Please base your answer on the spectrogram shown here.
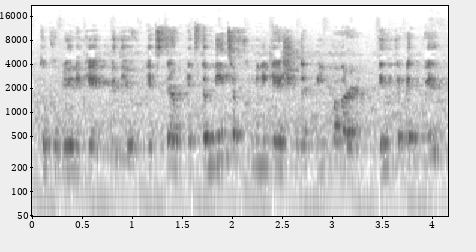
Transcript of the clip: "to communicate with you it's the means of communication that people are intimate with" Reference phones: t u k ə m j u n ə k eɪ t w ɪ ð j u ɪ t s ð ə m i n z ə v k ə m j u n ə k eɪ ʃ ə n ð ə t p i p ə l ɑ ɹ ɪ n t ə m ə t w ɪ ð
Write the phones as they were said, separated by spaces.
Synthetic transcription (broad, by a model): t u k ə m j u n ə k eɪ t w ɪ ð j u ɪ t s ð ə m i n z ə v k ə m j u n ə k eɪ ʃ ə n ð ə t p i p ə l ɑ ɹ ɪ n t ə m ə t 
